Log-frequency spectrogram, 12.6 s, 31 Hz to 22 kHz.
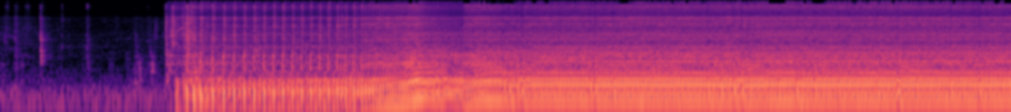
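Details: Ryobi pressure washer with GCV160 engine, 3000 psi, after a carb clean to fix a no-start from sitting over a year with bad fuel: quiet at first, then it catches and settles into a steady, even, fast putter with no misses or surging; running healthy.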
